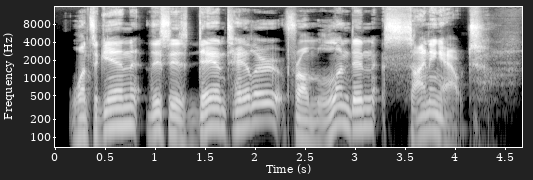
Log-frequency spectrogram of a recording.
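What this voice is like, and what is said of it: Polished radio announcer voice. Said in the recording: “amazing radio voice”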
